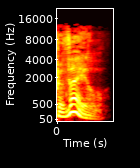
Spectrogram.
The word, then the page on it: prevail: British English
